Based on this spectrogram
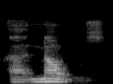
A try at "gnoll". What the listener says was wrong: With a silent G.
